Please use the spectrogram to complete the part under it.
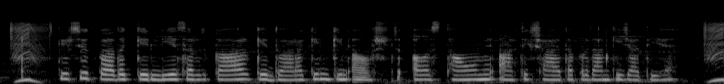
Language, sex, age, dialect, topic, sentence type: Hindi, female, 25-30, Garhwali, agriculture, question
